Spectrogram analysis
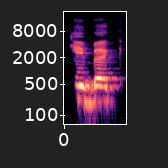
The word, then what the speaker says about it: Quebec: it um that's quebec first of all quebec that's how you say it quebec pick a language quebec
